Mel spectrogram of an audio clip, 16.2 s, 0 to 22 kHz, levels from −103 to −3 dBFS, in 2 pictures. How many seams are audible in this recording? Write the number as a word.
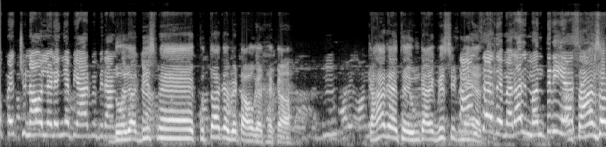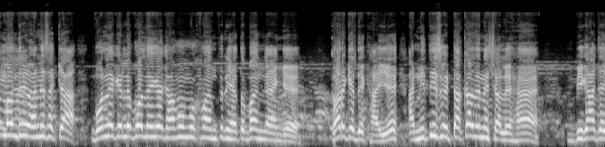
zero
